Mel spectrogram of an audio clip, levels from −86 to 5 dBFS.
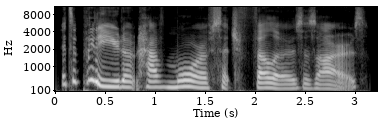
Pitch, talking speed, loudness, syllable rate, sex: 210 Hz, 225 wpm, -18 LUFS, 4.7 syllables/s, female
